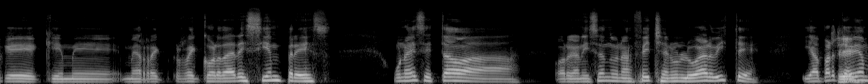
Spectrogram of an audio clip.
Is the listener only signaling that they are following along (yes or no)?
yes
